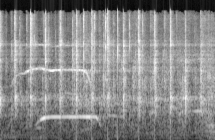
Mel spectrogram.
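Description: Scattered applause from a rally crowd, irregular individual claps rather than a dense roar. About a quarter-second in, a steady high tone starts, is held for about a second and a half, and then stops.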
